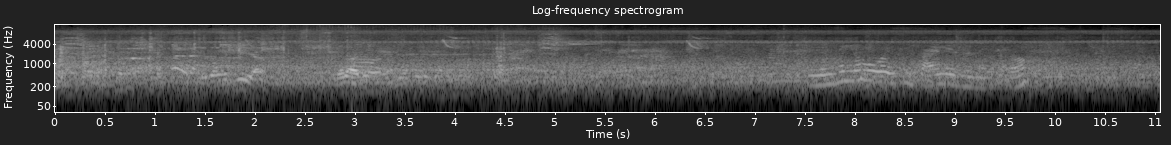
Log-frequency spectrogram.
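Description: Birds chirp and call outdoors.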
